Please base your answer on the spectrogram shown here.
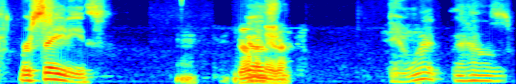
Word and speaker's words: Mercedes: Not Moncada, Mercedes.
